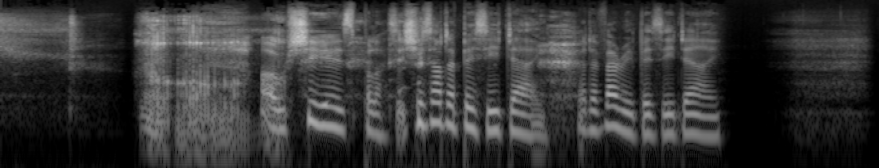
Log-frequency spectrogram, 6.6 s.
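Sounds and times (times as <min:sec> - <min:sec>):
small dog snoring: 0:01.0 - 0:02.2
speech: 0:02.0 - 0:05.5.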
